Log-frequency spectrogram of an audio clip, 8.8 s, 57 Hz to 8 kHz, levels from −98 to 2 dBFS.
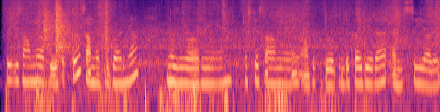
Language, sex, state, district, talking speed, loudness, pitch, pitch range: Hindi, female, Chandigarh, Chandigarh, 155 wpm, -19 LUFS, 205 Hz, 185-220 Hz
